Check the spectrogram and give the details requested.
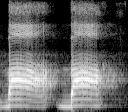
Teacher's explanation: یہاں پہ با کا مخرج ہے، دونوں ہونٹوں کا تری والا حصہ ملے گا تو با پڑھا جائے گا، با با. اس چیز کا آپ نے خاص خیال رکھنا ہے.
